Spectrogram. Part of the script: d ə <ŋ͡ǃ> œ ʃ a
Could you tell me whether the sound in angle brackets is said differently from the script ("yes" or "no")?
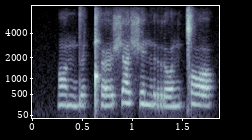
yes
